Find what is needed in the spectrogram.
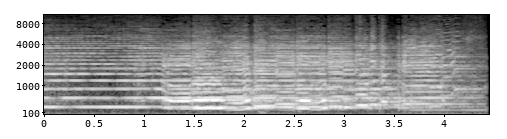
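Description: Solo violin played with the bow: a long held note, then a run of shifting notes in the middle, dying away near the end.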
